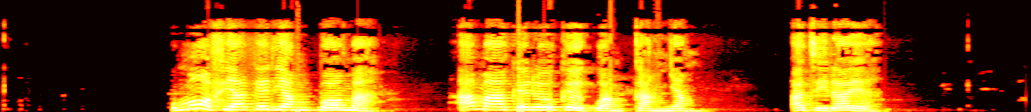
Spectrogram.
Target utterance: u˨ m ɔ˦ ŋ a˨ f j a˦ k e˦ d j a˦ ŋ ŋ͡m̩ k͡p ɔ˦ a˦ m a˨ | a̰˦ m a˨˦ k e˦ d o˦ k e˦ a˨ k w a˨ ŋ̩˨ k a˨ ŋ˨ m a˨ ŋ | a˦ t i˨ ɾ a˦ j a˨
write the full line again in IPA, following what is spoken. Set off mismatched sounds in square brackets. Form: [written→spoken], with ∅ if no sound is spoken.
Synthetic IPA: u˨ m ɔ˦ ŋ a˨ f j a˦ k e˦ d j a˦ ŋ ŋ͡m̩ k͡p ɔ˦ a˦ m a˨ | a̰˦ m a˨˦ k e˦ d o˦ k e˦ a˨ k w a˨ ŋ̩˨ k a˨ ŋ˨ [m→ɲ] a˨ ŋ | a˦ t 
